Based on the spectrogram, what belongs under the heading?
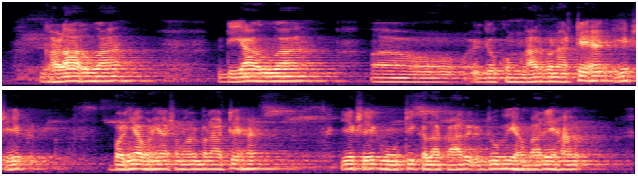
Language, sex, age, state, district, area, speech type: Hindi, male, 45-60, Uttar Pradesh, Chandauli, urban, spontaneous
